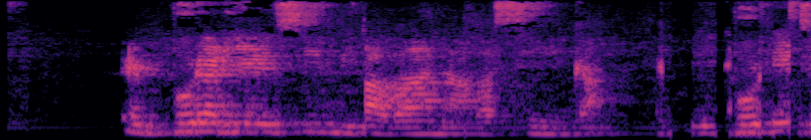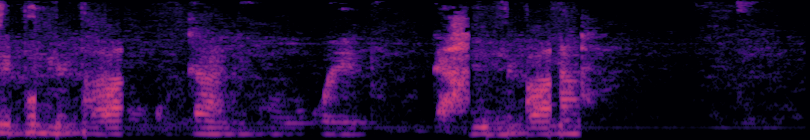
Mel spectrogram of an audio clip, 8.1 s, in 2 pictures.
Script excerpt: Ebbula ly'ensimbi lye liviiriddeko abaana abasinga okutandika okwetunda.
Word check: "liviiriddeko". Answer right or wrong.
wrong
